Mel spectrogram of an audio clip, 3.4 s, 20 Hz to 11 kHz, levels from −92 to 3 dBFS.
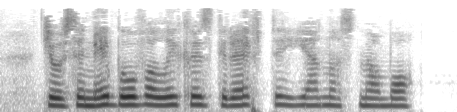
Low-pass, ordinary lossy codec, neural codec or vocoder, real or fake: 9.9 kHz; MP3, 32 kbps; codec, 16 kHz in and 24 kHz out, 0.6 kbps, FocalCodec, streaming, 2048 codes; fake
